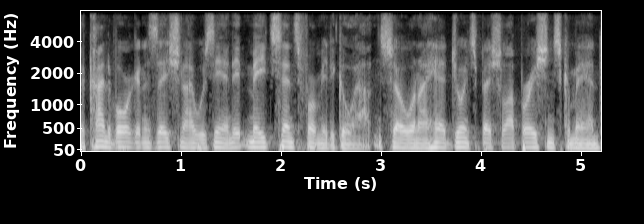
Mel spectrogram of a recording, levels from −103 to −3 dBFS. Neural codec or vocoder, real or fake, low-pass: none; real; 7.2 kHz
